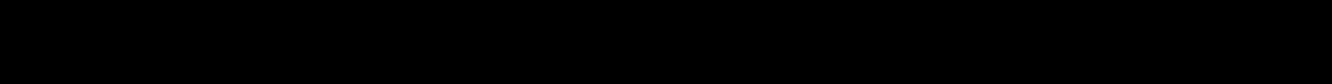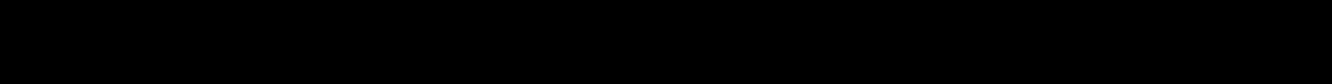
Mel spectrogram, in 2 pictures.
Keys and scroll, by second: 0.0-1.1 typing, 2.6 typing, 3.8 typing, 4.8 typing, 6.8 typing, 9.2 typing, 10.4-13.3 typing, 18.5 typing, 19.9-21.7 typing, 26.5-26.6 typing.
